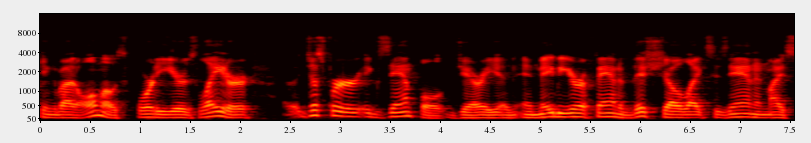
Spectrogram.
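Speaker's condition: No condition

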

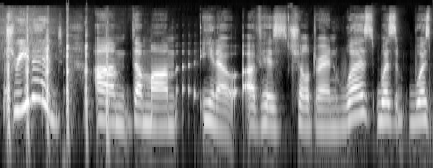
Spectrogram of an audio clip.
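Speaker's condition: No condition

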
